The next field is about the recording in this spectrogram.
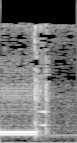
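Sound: telephone keypad dialing tones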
